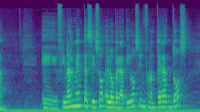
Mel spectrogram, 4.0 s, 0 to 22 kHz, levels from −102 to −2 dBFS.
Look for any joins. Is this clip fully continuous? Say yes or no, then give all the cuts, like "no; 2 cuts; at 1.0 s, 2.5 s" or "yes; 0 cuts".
yes; 0 cuts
